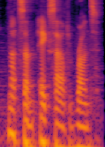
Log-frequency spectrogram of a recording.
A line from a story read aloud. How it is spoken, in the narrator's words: whispered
